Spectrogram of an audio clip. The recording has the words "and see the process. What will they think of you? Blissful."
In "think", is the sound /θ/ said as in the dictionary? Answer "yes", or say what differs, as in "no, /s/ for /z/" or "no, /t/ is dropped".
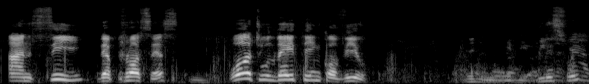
yes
